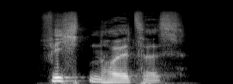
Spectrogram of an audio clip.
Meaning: genitive singular of Fichtenholz
- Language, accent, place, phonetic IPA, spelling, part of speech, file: German, Germany, Berlin, [ˈfɪçtn̩ˌhɔlt͡səs], Fichtenholzes, noun, De-Fichtenholzes.ogg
